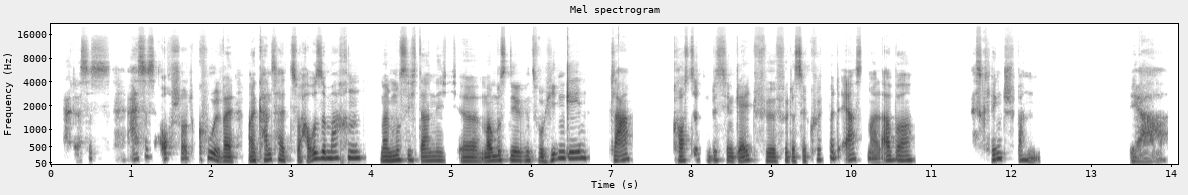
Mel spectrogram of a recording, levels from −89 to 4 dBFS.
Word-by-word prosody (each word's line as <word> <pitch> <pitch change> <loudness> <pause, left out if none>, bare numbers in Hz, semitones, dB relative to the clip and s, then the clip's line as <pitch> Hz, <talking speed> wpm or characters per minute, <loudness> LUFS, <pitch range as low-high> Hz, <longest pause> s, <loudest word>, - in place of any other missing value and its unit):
Ja, - - -8
das - - -7
ist - - -7 0.2
das - - -1
ist 215 - -3
auch - - +1
schon - - -4 0.2
cool, 145 - +2
weil 105 -1 +5
man 120 +1 +3
kann's 140 +2 0
halt 120 -3 +1
zu - - 0
Hause 165 +3 +4
machen. 185 +1 +1 0.2
Man 115 0 +4
muss 130 +1 +3
sich 130 -1 -4
da 110 0 +3
nicht, 115 0 -4
äh 105 -1 +3
man 110 +3 +6
muss 125 +1 0
nirgendwo 120 -3 +1
hingehen. 180 - +2 0.3
Klar, - - +4 0.5
kostet 115 +5 -1
'n 110 - -8
bisschen 120 -3 -2
Geld 125 +5 +2
für 110 -3 0
für 110 - -4
das 105 0 0
Equipment 140 - -5
erst 140 +3 -1
mal, 80 0 -2
aber 125 0 +3 0.7
es - - -5
klingt 165 +5 -1
spannend. 125 +1 -5 1.1
Ja, - - -3
125 Hz, 175 wpm, -27 LUFS, 110-150 Hz, 1.1 s, man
